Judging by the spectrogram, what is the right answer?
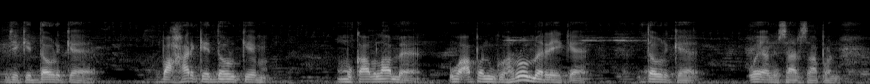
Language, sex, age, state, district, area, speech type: Maithili, male, 45-60, Bihar, Araria, rural, spontaneous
